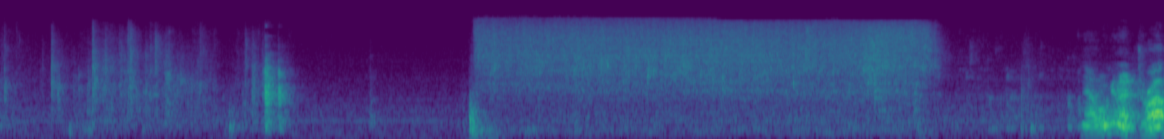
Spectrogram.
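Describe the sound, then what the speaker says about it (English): Tap water runs hard into a kitchen sink for about five seconds as a bachelor cook rinses out a cut-open piece of food, with scattered clatter and speech before and after. "I'm going to walk over to the sink right now and wash this sucker out."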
